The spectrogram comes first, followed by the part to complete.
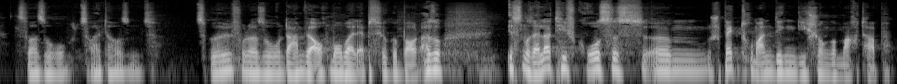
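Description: Somewhat breathy, a man talks at medium pitch and a moderate pace with fairly even intonation. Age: 40s. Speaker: startup founder and product owner. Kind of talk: podcast interview.

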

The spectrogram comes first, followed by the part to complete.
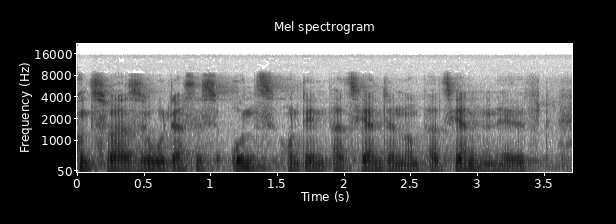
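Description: At a fairly slow pace, a man speaks with ordinary pitch variation against noticeable background noise. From northern Germany (Flensburg). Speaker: hospital director and physician. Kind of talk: interview.

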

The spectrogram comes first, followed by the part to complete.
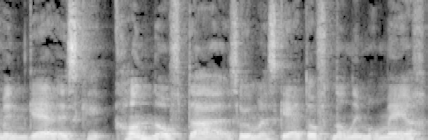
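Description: At a moderate pace, a man uses a plain, everyday voice, fairly high in pitch with ordinary pitch variation. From South Tyrol, Italy. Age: 20s. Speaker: mountain farmer and university lecturer. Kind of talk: interview.

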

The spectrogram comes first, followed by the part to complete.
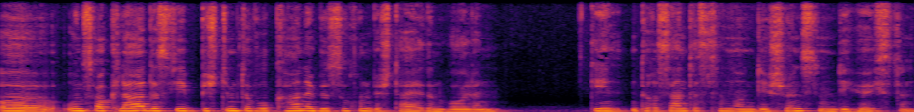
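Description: A woman with a Russian accent speaks at a medium pitch and moderate pace, somewhat breathy, in a dark, mellow tone with fairly even intonation. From Russia, Kamchatka. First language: Russian (speaking German). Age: 40s. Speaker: mountain guide and teacher. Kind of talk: interview.

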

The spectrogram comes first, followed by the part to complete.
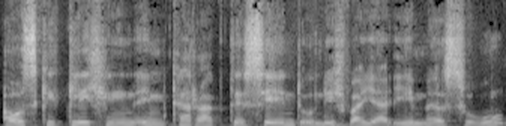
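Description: On a very clean recording with a silent background, a woman talks at a fairly slow pace. Her medium-pitched voice carries a Spanish accent. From Spain. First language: Spanish (speaking German). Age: 70s. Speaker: retired bank employee and translator. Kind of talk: interview conversation.

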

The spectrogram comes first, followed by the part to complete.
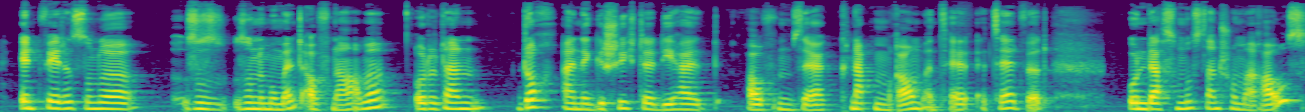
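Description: At a moderate pace, a woman talks at medium pitch with fairly even intonation. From Czech Republic, Moravia (Olomouc). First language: Czech (speaking German). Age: 30s. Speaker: poet and translator. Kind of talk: casual interview. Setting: home kitchen.

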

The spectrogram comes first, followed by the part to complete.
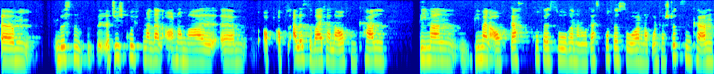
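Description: Flat and monotone, the delivery moves fairly slowly. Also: woman, medium pitch for a woman. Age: 30s. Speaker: member of parliament. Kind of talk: interview. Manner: hesitant, many fillers.

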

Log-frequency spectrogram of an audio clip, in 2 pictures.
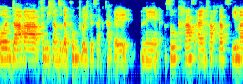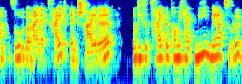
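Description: A woman's ordinary speaking voice at a medium pitch, with ordinary pitch variation and big swings in loudness. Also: moderate pace. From Franconia, Germany (Nuremberg). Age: 30s. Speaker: entrepreneur and style coach. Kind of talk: interview.

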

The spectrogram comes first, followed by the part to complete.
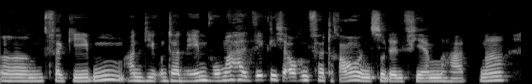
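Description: A woman's fairly low, dark and mellow voice at a moderate pace with fairly even intonation, in a very clean recording with a silent background. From Germany, Hesse near Frankfurt. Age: 30s. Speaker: make-up artist and home renovator. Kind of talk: interview.

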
